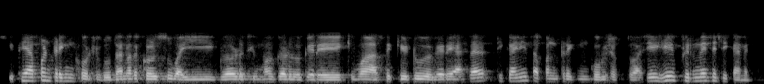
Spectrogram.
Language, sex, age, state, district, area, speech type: Marathi, male, 18-30, Maharashtra, Pune, urban, conversation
